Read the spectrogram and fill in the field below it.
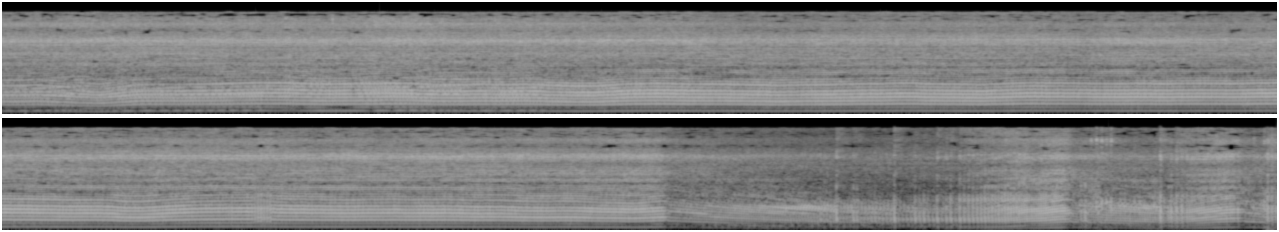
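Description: A chainsaw engine runs steadily close by, then revs up and down.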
